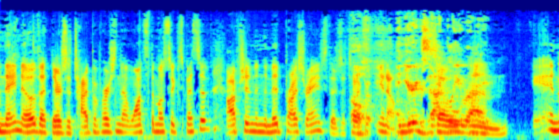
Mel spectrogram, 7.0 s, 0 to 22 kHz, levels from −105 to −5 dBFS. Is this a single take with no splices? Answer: no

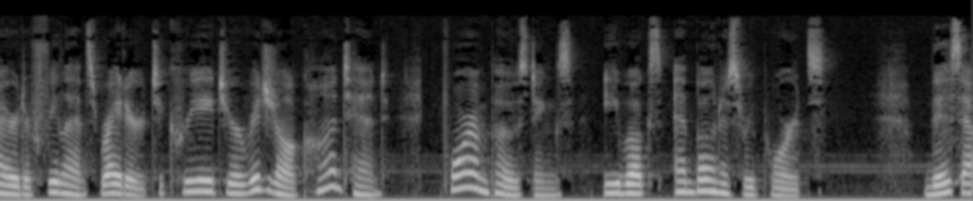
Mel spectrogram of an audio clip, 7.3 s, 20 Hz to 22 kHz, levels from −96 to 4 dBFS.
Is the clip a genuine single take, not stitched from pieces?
no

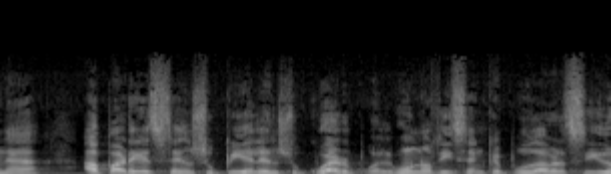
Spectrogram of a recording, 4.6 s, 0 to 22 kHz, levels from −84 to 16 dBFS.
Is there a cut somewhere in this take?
no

